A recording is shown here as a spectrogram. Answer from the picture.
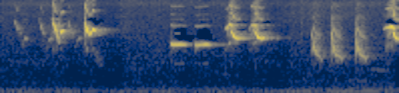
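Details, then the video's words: A talking Indian pied myna that can say "Mynah" gives scattered sharp chirps, then a steady mid-pitched whistle, followed by a string of rough, descending buzzy notes at regular intervals. Quiet hum in the background. "Amazing Talking Indian Pied Mynah Bird"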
